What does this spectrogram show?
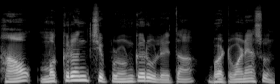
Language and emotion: Goan Konkani, neutral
